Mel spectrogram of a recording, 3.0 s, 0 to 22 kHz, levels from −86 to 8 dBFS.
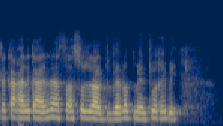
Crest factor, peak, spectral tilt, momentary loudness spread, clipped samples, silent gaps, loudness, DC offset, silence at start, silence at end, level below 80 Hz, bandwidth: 16 dB; -8 dBFS; -7.5 dB/octave; 7 LU; under 0.1%; none; -23 LUFS; under 0.1%; 0 s; 0.6 s; -68 dBFS; 7.6 kHz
